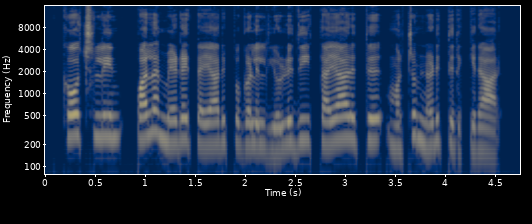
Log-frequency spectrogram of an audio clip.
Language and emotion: Tamil, neutral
